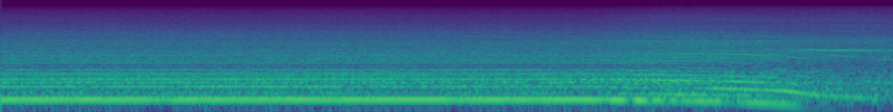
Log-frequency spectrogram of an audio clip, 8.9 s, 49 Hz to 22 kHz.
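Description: Mercury 15 hp outboard motor running steadily at planing speed with four adults aboard, then throttled back about seven seconds in, its pitch falling as the boat slows.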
